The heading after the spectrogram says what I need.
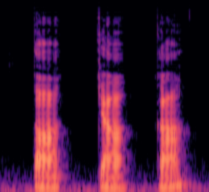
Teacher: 3 oclusivas surdas: ta, kya, ka, sem uma oclusiva bilabial surda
